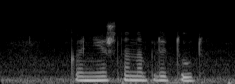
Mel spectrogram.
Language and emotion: Russian, neutral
